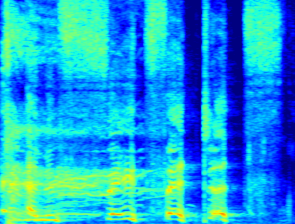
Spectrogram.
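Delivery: very slow, drawn out through laughter; laughing disbelief. Real, not acted. Cohost reacting to a ridiculous sentence, laughing. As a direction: stretch it out, cracking up. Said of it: "reaction to absurd plot line".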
